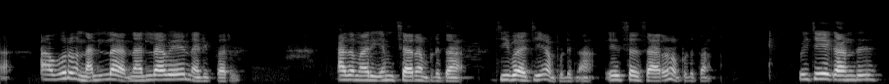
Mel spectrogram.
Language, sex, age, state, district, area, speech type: Tamil, female, 60+, Tamil Nadu, Thoothukudi, rural, spontaneous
